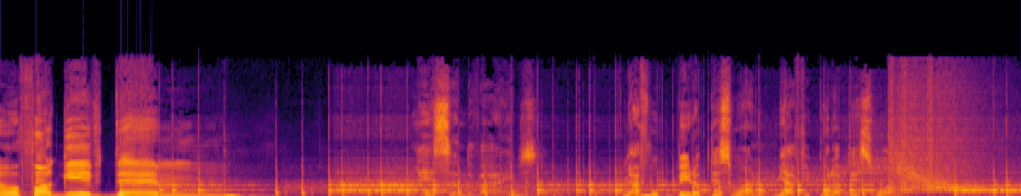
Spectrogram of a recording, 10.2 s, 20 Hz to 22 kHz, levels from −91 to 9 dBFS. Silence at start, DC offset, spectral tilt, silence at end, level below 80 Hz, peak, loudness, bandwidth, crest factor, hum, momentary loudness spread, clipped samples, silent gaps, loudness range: 0 s; under 0.1%; -3 dB/octave; 0 s; -58 dBFS; 0 dBFS; -16 LUFS; 16 kHz; 16 dB; none; 14 LU; under 0.1%; none; 6 LU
